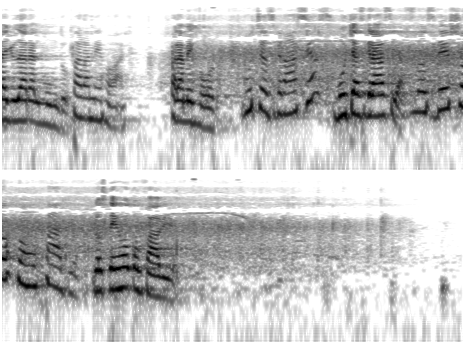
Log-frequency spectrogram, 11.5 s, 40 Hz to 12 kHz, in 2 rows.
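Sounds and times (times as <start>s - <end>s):
speech: 0.0s - 8.1s
audience applause: 2.1s - 10.9s.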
